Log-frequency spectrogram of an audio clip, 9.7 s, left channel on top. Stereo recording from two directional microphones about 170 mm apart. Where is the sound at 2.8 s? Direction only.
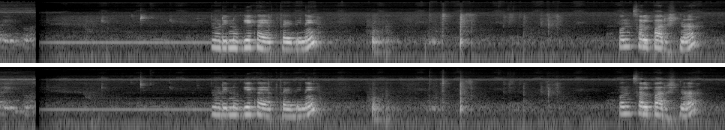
40° left (ahead or behind).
